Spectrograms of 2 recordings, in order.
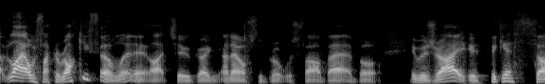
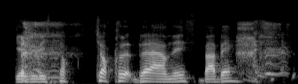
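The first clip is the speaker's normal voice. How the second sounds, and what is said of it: Imitates another person's voice. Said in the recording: “That's how he said. That's his good impression of him... It's better than every other impression you've done on this podcast”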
